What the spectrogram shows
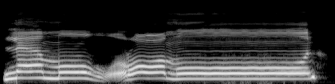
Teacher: غین کو بھی موٹا کر کے پڑھا جائے گا اور را کو بھی موٹا کر کے پڑھا جائے گا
